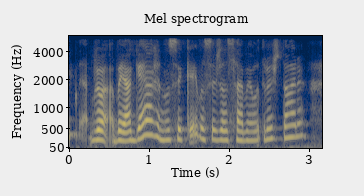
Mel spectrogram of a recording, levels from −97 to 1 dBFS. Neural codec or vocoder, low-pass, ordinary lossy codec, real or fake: codec, 16 kHz, 4 kbps, X-Codec, HuBERT features, trained on LibriSpeech; 5.4 kHz; AAC, 48 kbps; fake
